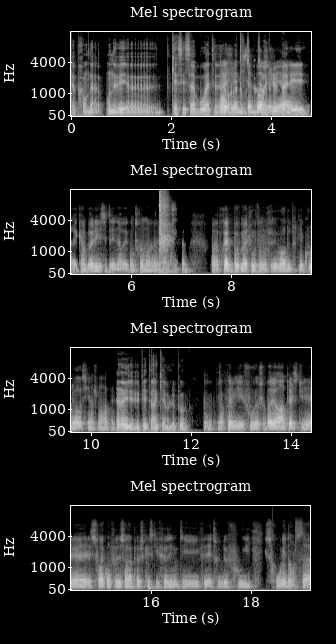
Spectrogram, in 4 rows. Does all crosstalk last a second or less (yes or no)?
no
